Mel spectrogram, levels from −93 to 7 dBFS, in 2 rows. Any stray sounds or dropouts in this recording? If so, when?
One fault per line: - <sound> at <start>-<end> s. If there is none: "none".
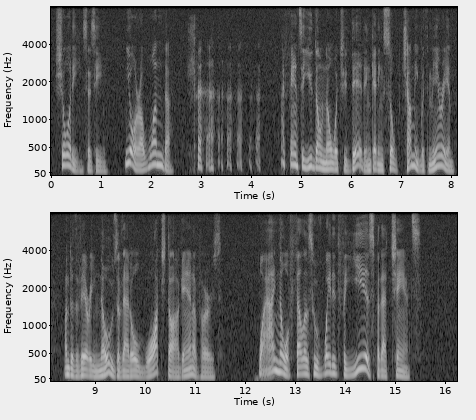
- laugh at 2.7-4.3 s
